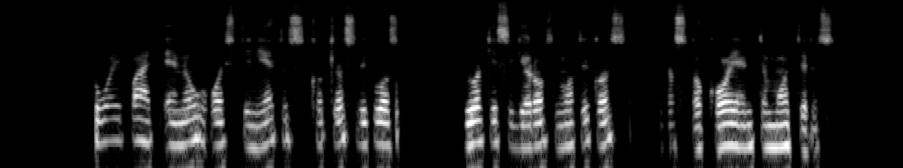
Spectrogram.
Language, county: Lithuanian, Šiauliai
